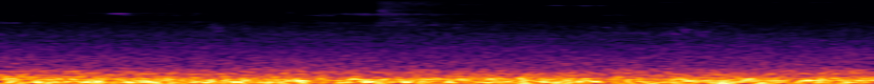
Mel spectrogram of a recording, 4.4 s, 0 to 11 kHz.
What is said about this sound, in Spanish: pero rodeado de ruidos, porque está la avenida 9 de Julio y mucho tránsito vehicular. Así que nos vamos a poner aquí a medir un rato lo que es desde un punto alejado relativamente del tráfico, lo que es igualmente el protagonismo de sus ruidos.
